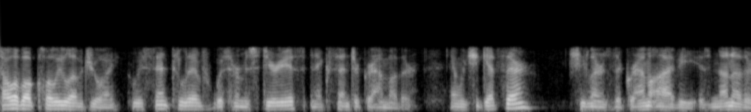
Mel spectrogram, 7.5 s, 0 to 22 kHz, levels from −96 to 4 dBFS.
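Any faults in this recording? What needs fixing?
The whole clip runs through the iLBC codec, and you can plainly hear it. The band is squeezed to roughly 150 Hz to 3.6 kHz, so the speech sounds boxed-in and phone-like, and there's a rough, slightly synthetic grain throughout. iLBC codes each frame's excitation on its own, so small mismatches at every boundary add up to that texture. The character fits its 20 ms frame, 15.2 kbps mode. To prevent it, record or route the call through a wideband codec, or capture the audio locally before it reaches the narrowband link.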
